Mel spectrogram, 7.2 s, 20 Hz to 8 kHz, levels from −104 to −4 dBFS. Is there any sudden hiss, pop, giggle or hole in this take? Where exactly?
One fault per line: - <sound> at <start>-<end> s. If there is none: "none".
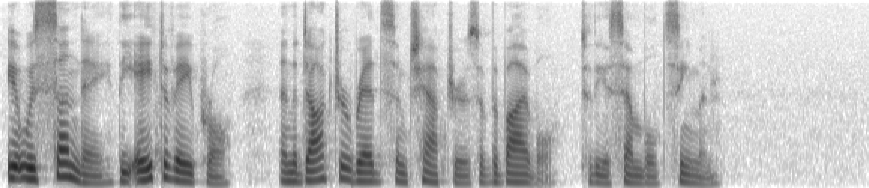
none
